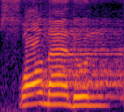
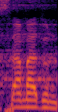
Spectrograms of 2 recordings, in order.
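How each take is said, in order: First: The first vowel is kept short. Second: The first vowel is drawn out long. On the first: The speaker calls it right. "সদ হচ্ছে আকার ছাড়া স স" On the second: The speaker calls it wrong. "সামাদুন বলা যাবে না, সামাদুন বলে এটা সিন হয়ে যাবে"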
